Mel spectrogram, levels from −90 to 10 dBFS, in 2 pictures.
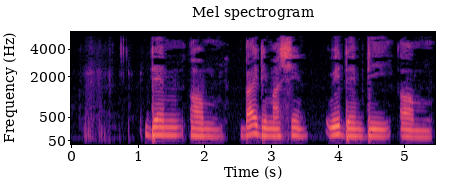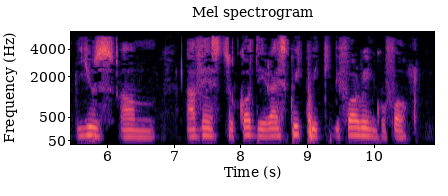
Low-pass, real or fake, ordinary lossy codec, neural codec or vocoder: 5.4 kHz; real; MP3, 24 kbps; none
